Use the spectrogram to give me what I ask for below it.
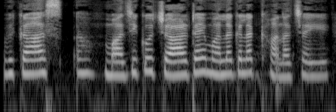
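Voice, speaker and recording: Young daughter-in-law, acted by a woman, timid, deferential, high voice, cartoon family drama, dry recording. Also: flat delivery, a little slow, dry recording. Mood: strained, tired. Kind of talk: Hindi family moral-story cartoon acting.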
